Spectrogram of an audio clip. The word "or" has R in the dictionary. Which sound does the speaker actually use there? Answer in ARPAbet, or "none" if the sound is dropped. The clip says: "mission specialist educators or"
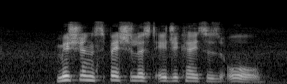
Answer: L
